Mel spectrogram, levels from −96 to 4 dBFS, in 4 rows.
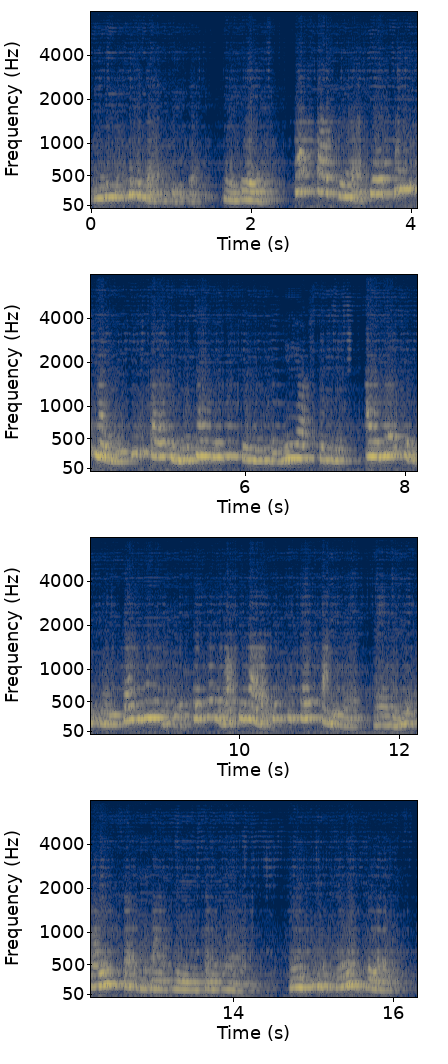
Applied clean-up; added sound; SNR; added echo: neural separator model SepFormer DNS4.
